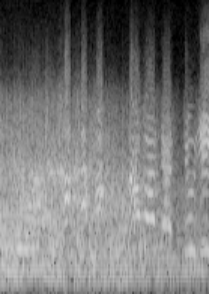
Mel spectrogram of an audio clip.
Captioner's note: men laughing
